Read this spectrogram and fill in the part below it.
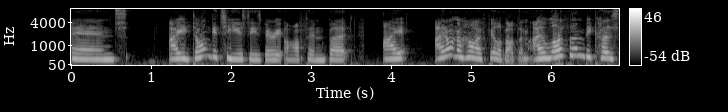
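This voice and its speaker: A woman's high-pitched voice at a moderate pace, on a very clean recording with a silent background. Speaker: art channel creator. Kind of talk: art tutorial voiceover. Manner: casual, filler-heavy.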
